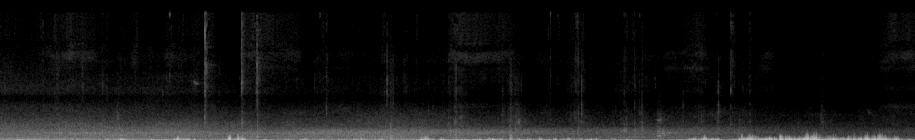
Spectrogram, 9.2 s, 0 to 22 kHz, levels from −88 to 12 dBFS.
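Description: Everyday sounds, no technical faults heard anywhere in the recording.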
